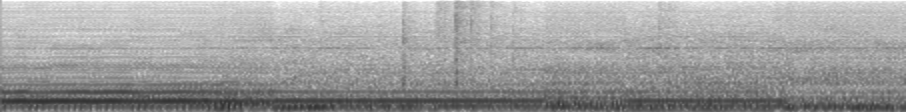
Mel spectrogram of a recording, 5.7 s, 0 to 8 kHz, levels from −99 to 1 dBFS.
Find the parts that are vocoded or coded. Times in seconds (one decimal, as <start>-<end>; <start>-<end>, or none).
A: 0.0-1.7; 3.4-3.9; 4.9-5.7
